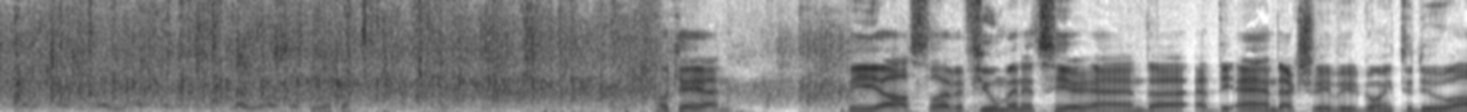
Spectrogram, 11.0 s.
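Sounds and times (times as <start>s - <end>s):
crowd applause: 0.0s - 6.8s
speech: 1.8s - 3.8s, 4.9s - 5.7s, 6.3s - 10.9s.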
